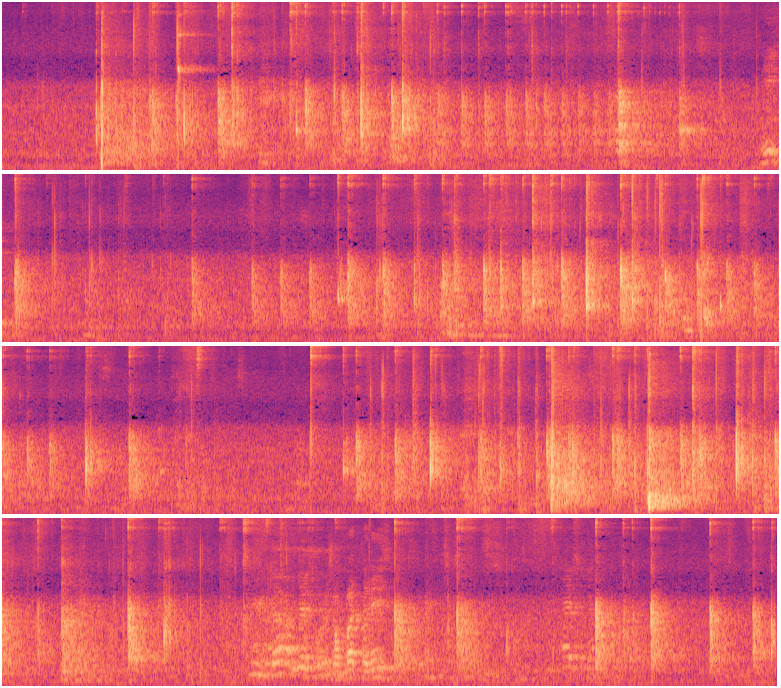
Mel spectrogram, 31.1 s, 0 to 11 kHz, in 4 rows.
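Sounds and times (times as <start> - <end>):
table tennis ball clicking: 1.5 - 7.0, 9.6 - 17.2, 18.6 - 25.8, 29.2 - 31.0.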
